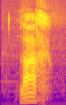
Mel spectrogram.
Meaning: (adjective) low; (noun) 1. layer 2. class, stratum, level (in a society)
- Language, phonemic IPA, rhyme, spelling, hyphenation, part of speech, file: Dutch, /laːx/, -aːx, laag, laag, adjective / noun, Nl-laag.ogg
